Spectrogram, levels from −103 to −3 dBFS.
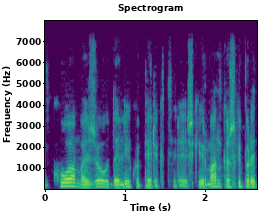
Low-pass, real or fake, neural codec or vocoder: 7.2 kHz; fake; codec, 16 kHz, 16 kbps, FreqCodec, larger model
